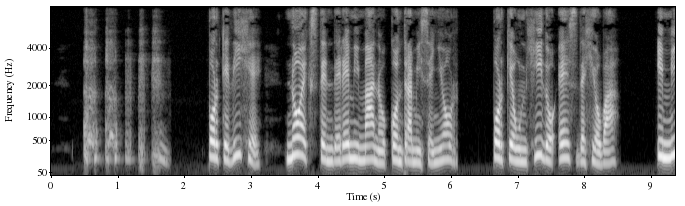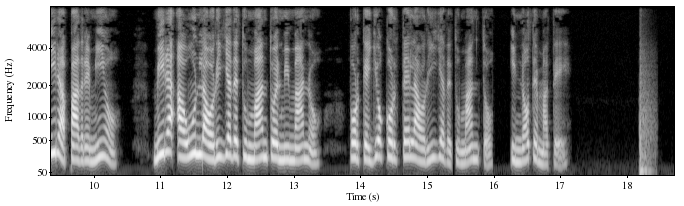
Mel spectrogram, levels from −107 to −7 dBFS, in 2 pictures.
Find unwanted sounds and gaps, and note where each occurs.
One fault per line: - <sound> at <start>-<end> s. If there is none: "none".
- throat clearing at 0.5-1.8 s
- thud at 18.2-18.5 s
